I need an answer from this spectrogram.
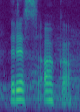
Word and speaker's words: resaca: So you stop in the middle. Resaka. Yes, you put the emphasis on the middle syllable.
